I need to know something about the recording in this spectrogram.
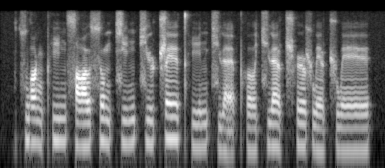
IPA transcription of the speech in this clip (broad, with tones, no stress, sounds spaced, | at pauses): t͡s w ɑ˥˩ ŋ pʰ i˥ ŋ s ɑ˧˥ ʊ̯ s ʊ˥˩ ŋ t͡ɕ i˧˥ ŋ t͡ɕ y˧˥ ʈ͡ʂ e˥ ɪ̯ t̪ʰ i˧˥ n t͡ɕ ɥ ɛ̰˨˩ pʰ ɤ˧˥ t͡ɕ ɥ ɛ˥˩ ʈ͡ʂʰ ɻ̩˥ ʂ w e˨ ɪ̯ ʈ͡ʂ w e˥ ɪ̯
